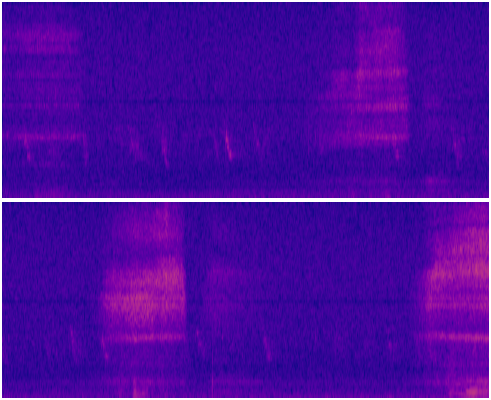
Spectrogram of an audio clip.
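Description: A sleeping Shiba Inu snores softly, with faint breathy snorts at irregular intervals.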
